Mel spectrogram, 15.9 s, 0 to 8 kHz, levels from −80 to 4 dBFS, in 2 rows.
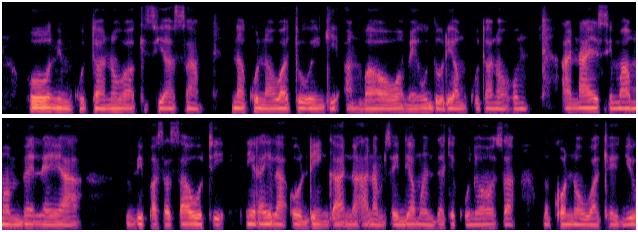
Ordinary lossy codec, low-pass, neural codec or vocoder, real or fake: Opus, 32 kbps; 7.2 kHz; codec, 16 kHz, 6 kbps, DAC; fake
